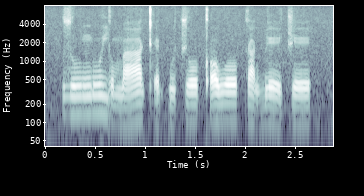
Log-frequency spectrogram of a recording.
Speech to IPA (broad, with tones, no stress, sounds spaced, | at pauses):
z uː˦ ŋ uː˦ j ʊ˨ m aː˨˦ kʼ ɛ˨ k͡p u˨ t͡ʃ oː˦ kʼ ɔ˦ w oː˦ k a˦˨ ɡ͡b eː˦˨ t͡ʃ eː˦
